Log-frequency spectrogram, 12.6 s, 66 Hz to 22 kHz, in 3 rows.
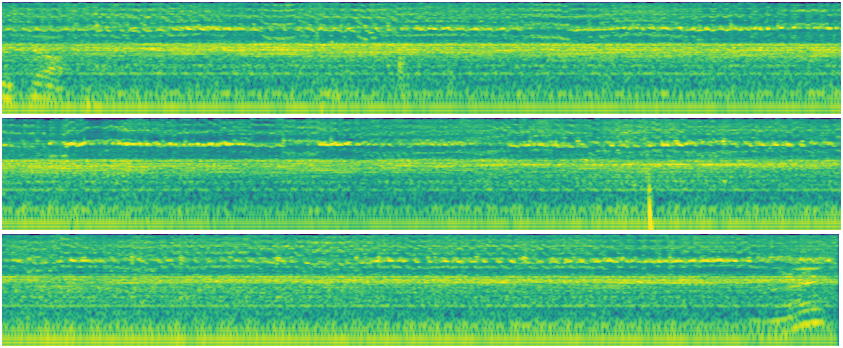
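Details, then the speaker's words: Suzuki SX4 manual at idle, engine bay: a steady high-pitched squeal over the running engine, located with a stethoscope to the idler pulley bearing, not the water pump as first suspected; idler pulley bearing squeal. "I was able to localize the noise that was actually coming from the idler pulley and the bearing here"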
